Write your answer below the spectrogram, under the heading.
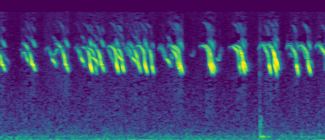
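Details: Chick peeping: high, thin, downslurred cheeps repeated rapidly, several a second, in an irregular stream with brief pauses.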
